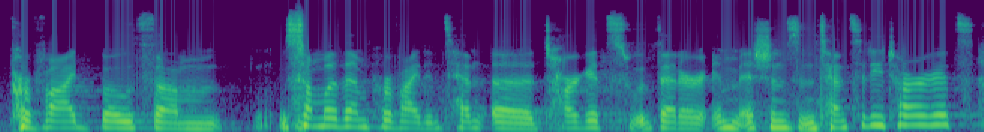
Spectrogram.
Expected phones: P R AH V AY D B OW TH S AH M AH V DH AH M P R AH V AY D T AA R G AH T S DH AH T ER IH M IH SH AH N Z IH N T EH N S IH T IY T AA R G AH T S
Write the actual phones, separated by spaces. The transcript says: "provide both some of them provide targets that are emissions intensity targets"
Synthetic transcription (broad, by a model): P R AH V AY D B OW TH S AH M AH V DH AH M P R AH V AY D T AA R G AH T S DH AH T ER IH M IH SH AH N Z IH N T EH N S IH T IY T AA R G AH T S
